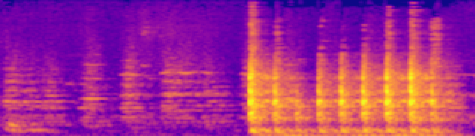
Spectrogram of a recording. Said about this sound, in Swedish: Du hör en ivrig knackning på eh, ytterdörren.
